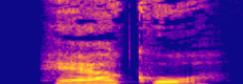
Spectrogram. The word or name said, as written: herrekor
